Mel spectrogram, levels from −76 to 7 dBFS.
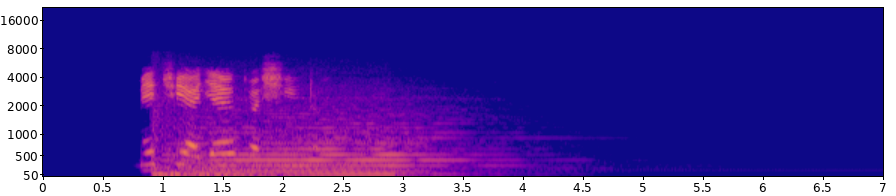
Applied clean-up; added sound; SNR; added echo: none; Brass instrument; 5 dB; none.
